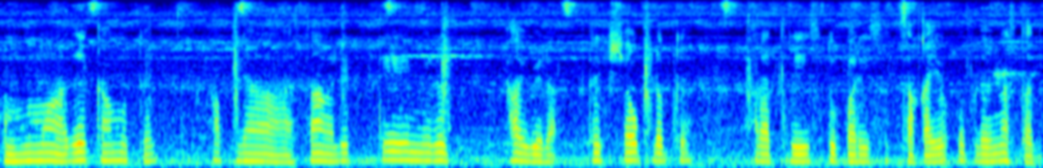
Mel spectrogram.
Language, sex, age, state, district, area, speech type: Marathi, male, 18-30, Maharashtra, Sangli, rural, spontaneous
